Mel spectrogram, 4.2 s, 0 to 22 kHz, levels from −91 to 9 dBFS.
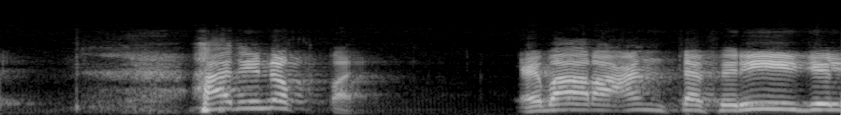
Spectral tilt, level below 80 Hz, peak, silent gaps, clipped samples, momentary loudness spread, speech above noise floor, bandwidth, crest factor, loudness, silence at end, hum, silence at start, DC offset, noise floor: -6 dB/octave; -74 dBFS; -4 dBFS; none; under 0.1%; 19 LU; 52 dB; 7.8 kHz; 18 dB; -18 LUFS; 0 s; 50 Hz at -60 dBFS; 0.55 s; under 0.1%; -71 dBFS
